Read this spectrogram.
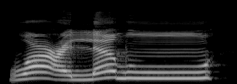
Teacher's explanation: یہاں پر واو مدہ بھی ہو رہا ہے اور اس پر مد بھی ہے تو ہم اسے 4 حرکت کے برابر کھینچیں گے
